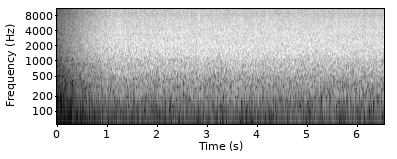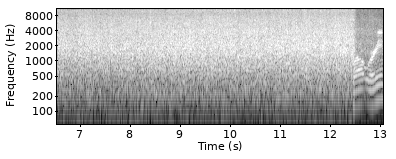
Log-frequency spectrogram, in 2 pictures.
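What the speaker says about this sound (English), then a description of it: "And then the water was a stream right there in front. You can probably hear it." A stream flows right in front of a trail shelter in Maine on the Appalachian Trail near Bald Mountain Brook, a steady, loud broadband rush of water that holds even throughout and ends in a brief clatter.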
